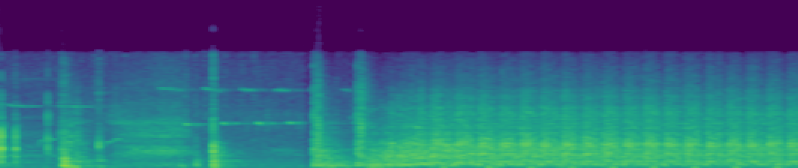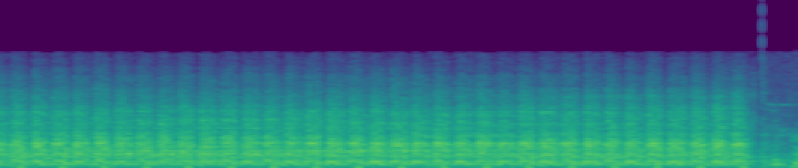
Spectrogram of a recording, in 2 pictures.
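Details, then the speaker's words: Old Husky mower that sat and won't start, bad gas suspected: starter drags the engine slowly, about two and a half turns a second, never fires; slow cranking from a weak battery that needs charging. "the battery battery's kind of weak so we'll have to get that on the charger"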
